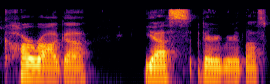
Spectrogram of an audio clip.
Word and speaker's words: Kwieraga: I'm known um but my last name is pronounced caraga yes very weird last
